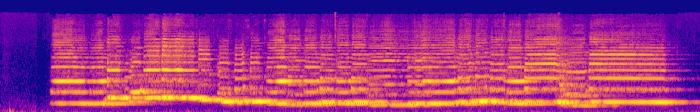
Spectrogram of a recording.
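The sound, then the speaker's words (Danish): A tenor recorder plays a smooth, breathy melody, moving stepwise through mid-range notes with a steady, clear tone, for about six seconds with no voices. “Større fløjter. Tenorfløjten.”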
